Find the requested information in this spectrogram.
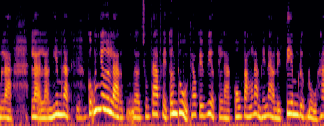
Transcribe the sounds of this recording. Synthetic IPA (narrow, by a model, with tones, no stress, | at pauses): laː˨˩laː˨˩laː˨˩ŋi˧əmŋa˨˩t̚kʊ̰˧˥ŋ͡mɲɨ˧laː˨˩ʔt͡ɕʊ˨˦ŋ͡mt̪aː˧faː˧˩jt̪wə˧nt̪ʰu˧˩t̪ʰɛ˧wkaː˨˦jvi˨˩ək̚laː˨˩ko˨˦ɣa˨˦ŋlaː˨˩mt̪ʰe˨˦naː˨˩wɗe˧˩t̪i˧əmɗɨ˨˩ək̚ɗu˧˩haː˧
